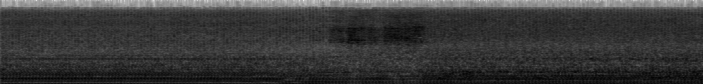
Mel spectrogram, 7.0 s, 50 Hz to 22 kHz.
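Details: Craftsman pressure washer, 5.5hp Briggs and Stratton Intek 190, gifted with run issues: loud, busy small-engine drone shifting pitch midway then settling, steady beat, no misfire after repair; run about 10 minutes to warm oil; normal running.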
